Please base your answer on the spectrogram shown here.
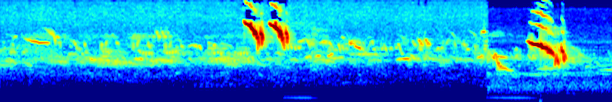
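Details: Singing Citrine wagtail: a pair of bright, steeply dropping high notes, then a longer slurred falling phrase near the end, set against continuous soft chirping of other birds.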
